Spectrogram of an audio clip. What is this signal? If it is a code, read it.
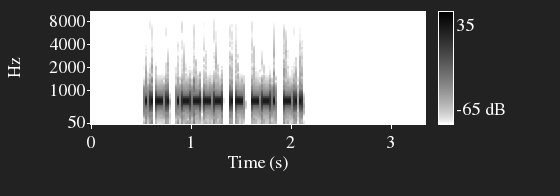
Morse code, heard as a keyed tone, about 46 wpm, 700 Hz. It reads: F1AGD
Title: DXCC-100 Call Signs - 5 Characters - Repeated 3x - 45wpm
